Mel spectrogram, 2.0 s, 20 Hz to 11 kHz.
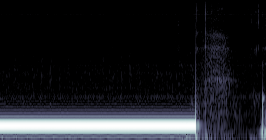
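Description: Digital sine-wave test tone set at 0 dB, clean and not yet clipping: a single steady pure tone that stops abruptly with a click about one and a half seconds in.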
